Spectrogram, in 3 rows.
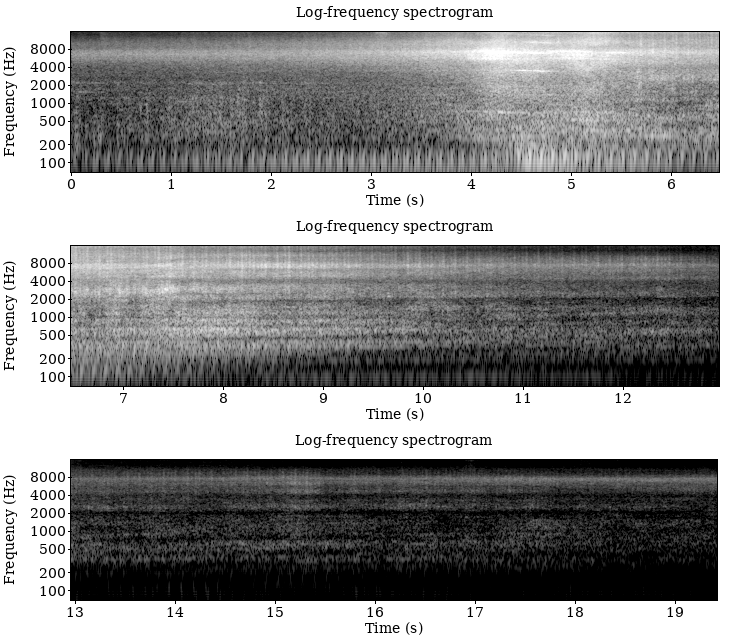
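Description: Metro-North push-pull commuter train passing close by: the rumble of the coaches builds to its loudest about four seconds in as the P32AC-DM diesel locomotive at the rear goes past, then fades steadily as the train draws away.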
